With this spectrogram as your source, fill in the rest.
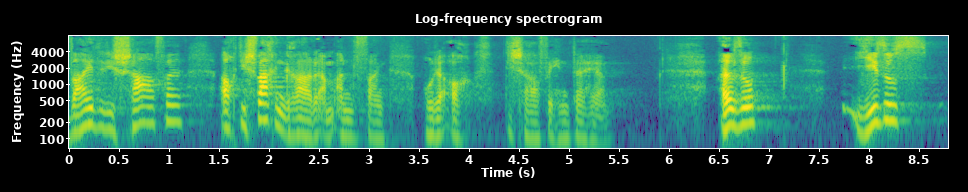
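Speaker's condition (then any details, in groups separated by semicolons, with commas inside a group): No condition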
